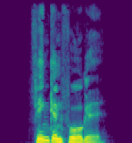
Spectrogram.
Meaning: finch (any bird of the family Fringillidae within the order Passeriformes)
- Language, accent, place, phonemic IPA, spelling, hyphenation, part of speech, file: German, Germany, Berlin, /ˈfɪŋkn̩ˌfoːɡl̩/, Finkenvogel, Fin‧ken‧vo‧gel, noun, De-Finkenvogel.ogg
